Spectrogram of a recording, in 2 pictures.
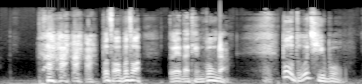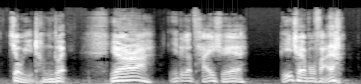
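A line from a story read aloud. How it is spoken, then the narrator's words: Laughing. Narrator (Chinese): 朱元璋……笑了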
